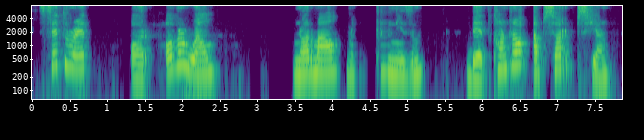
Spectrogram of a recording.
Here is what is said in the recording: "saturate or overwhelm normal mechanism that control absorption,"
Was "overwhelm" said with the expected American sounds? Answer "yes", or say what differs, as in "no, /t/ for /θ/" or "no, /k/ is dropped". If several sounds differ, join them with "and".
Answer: yes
